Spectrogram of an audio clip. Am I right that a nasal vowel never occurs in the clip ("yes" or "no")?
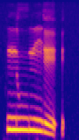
yes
